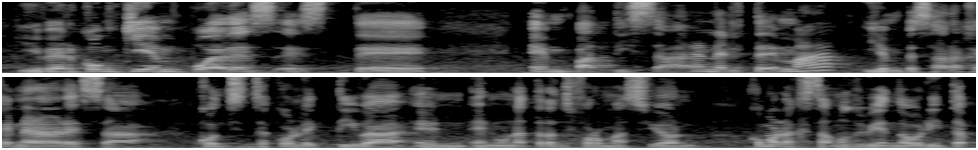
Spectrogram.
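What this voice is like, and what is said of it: Polished radio announcer-style voice. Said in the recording (Spanish): “Voz de locutora, voz de locutora”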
